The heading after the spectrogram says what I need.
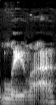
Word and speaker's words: Layla: It's pronounced Layla.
